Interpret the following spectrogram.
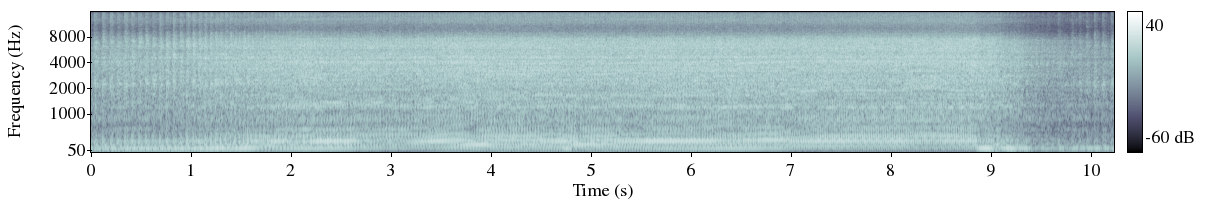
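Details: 1978 Honda CG125 single converted from points and 6 V to 12 V CDI ignition using new Chinese CG parts, run on a full carburetor with no tank: catches, settles into a steady beat, revs cleanly; normal start and run.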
